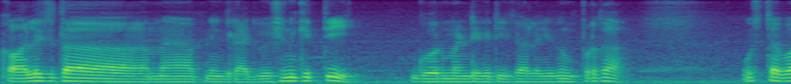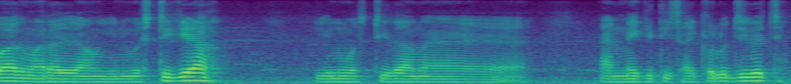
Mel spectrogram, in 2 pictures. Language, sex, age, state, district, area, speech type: Dogri, male, 30-45, Jammu and Kashmir, Udhampur, rural, spontaneous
